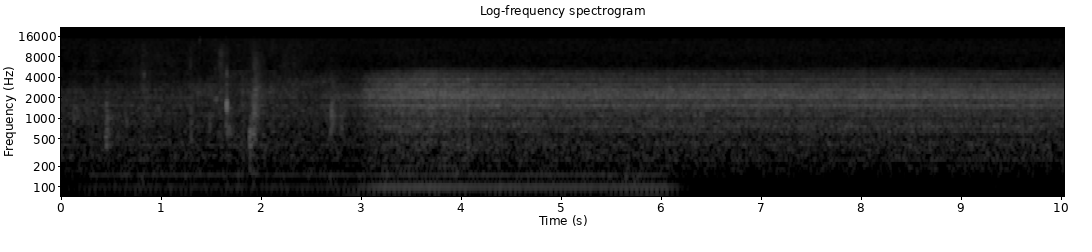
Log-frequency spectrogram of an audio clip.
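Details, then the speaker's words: Mesa F50 guitar tube amp on the bench, miked, gain turned up: idle hiss and low hum with sharp irregular pops and crackles in the signal before reverb; phase inverter 400 V caps found well out of spec, cause still being chased; crackling and popping. "so you should just be able to hear that crackling um so I'm going to have to chase down that issue"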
